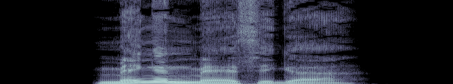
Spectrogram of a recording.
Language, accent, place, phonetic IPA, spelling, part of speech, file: German, Germany, Berlin, [ˈmɛŋənmɛːsɪɡɐ], mengenmäßiger, adjective, De-mengenmäßiger.ogg
- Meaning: inflection of mengenmäßig: 1. strong/mixed nominative masculine singular 2. strong genitive/dative feminine singular 3. strong genitive plural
